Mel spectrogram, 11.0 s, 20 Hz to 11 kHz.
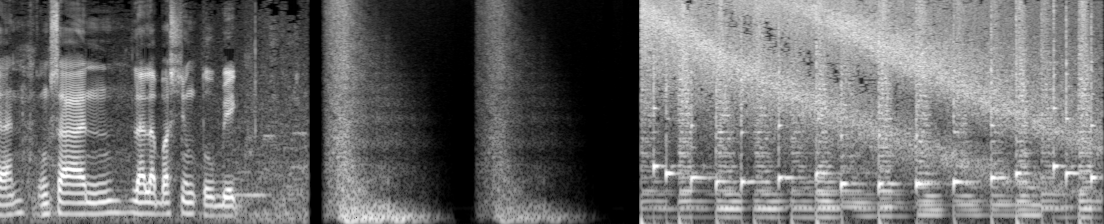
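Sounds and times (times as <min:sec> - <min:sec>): whoosh sound effect: 0:06.6 - 0:11.0.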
